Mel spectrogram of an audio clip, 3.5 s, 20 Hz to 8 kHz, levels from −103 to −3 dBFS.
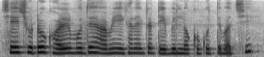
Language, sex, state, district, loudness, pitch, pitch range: Bengali, female, West Bengal, Alipurduar, -15 LUFS, 240 Hz, 230-275 Hz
